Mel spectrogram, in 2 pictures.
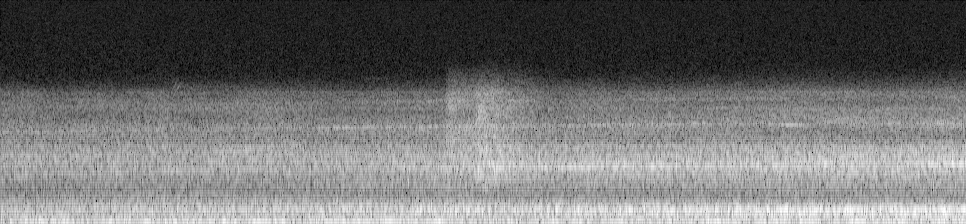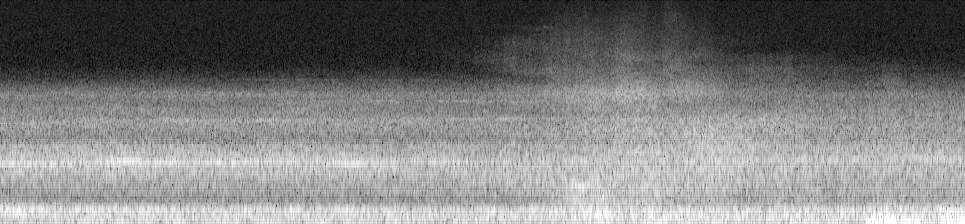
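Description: Distant passenger multiple unit train running along the line: a steady rumble with a faint engine whine that slowly grows louder as it passes. There is a brief low thump near the end.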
